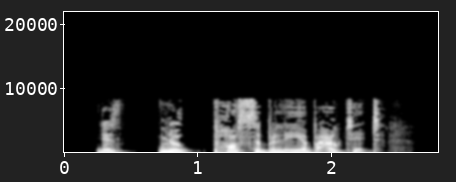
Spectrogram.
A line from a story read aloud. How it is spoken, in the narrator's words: he snapped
